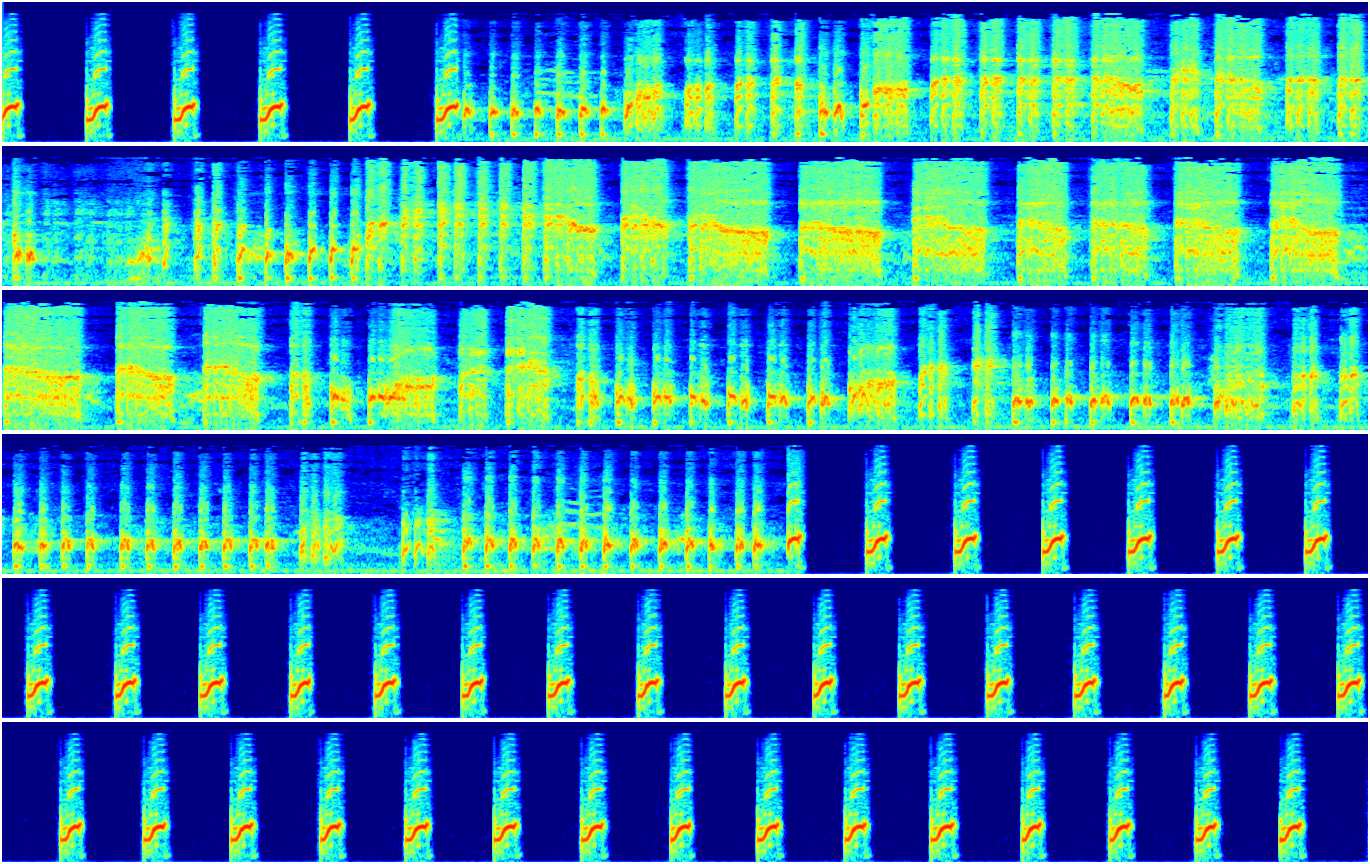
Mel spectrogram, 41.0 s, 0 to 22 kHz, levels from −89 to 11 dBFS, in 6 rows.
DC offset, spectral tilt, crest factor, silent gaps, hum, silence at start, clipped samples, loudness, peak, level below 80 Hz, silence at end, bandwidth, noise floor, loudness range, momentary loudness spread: under 0.1%; -1.5 dB/octave; 12 dB; none; none; 0 s; under 0.1%; -12 LUFS; 0 dBFS; -48 dBFS; 0.3 s; 16 kHz; -29 dBFS; 4 LU; 5 LU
